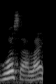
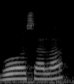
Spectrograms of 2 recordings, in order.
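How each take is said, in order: First: The first vowel is kept short. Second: The first vowel is drawn out long. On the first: The speaker calls it right. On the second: The speaker calls it wrong.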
